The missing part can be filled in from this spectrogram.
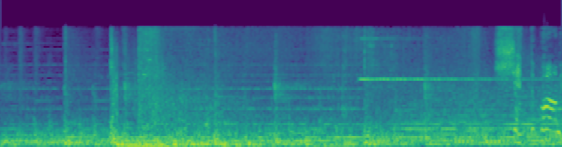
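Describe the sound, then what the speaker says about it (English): A bomb goes off in The Walking Dead video game, a loud booming blast with crashing debris that rolls on for several seconds, then a rising high whine and rattling clatter toward the end. "Shit, the bomb!"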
